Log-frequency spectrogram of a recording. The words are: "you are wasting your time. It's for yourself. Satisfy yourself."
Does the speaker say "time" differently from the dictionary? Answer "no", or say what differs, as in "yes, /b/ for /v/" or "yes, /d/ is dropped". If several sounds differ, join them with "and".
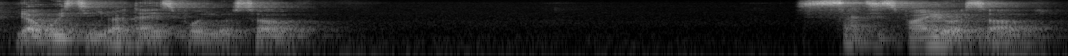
yes, /m/ is dropped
